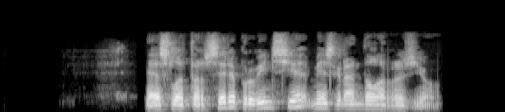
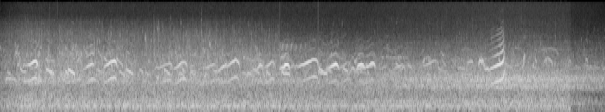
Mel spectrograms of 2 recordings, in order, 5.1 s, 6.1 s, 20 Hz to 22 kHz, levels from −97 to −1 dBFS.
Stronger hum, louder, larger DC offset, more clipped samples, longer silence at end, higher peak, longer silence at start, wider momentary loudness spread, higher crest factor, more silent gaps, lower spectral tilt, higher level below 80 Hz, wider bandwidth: neither; about the same, -17 LUFS vs -17 LUFS; neither; neither; first, 0.7 s vs 0 s; about the same, -2 dBFS vs -2 dBFS; first, 1.15 s vs 0 s; about the same, 9 LU vs 8 LU; about the same, 18 dB vs 18 dB; first, 1.38-1.44 s vs none; about the same, -4 dB/octave vs -3.5 dB/octave; second, -60 dBFS vs -44 dBFS; second, 7.8 kHz vs over 20 kHz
